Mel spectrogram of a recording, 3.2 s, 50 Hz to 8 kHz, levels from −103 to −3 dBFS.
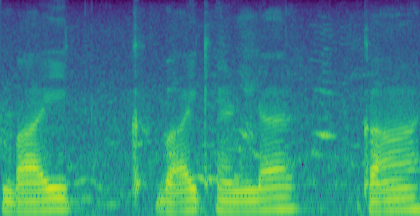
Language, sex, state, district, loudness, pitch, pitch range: Chhattisgarhi, male, Chhattisgarh, Rajnandgaon, -18 LUFS, 105 Hz, 100-115 Hz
